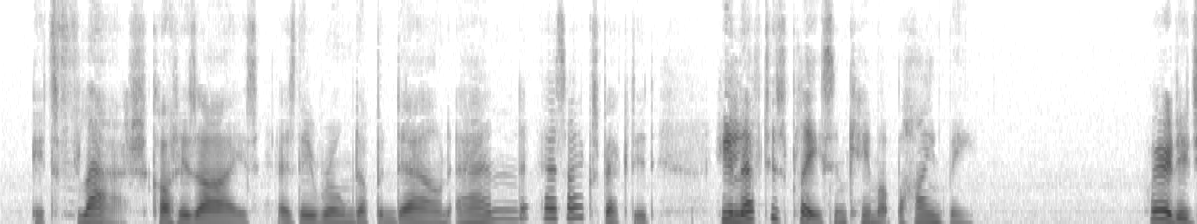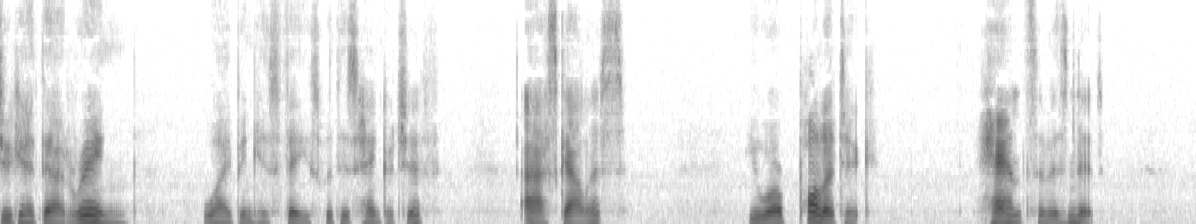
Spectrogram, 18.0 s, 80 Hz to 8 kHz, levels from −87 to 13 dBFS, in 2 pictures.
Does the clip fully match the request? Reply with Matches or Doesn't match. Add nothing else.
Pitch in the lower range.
Doesn't match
